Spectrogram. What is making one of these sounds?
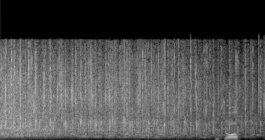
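A man laughs loudly and excitedly close by.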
